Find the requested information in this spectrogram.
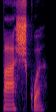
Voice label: "páscoa", Portuguese

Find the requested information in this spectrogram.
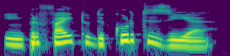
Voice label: "imperfeito de cortesia", Portuguese

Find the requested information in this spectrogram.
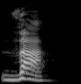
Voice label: "dá", portuguese

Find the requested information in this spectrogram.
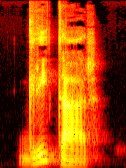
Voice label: "gritar", portuguese

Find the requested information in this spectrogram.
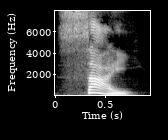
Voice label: "sai!", portuguese

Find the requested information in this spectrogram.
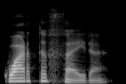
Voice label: "quarta-feira", Portuguese

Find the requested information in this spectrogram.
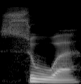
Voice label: "sua", portuguese

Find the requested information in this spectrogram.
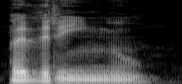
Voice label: "padrinho", Portuguese

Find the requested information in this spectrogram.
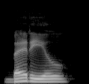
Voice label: "baril", Portuguese

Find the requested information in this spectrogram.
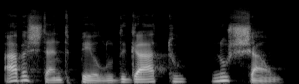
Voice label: "há bastante pêlo de gato no chão", portuguese

